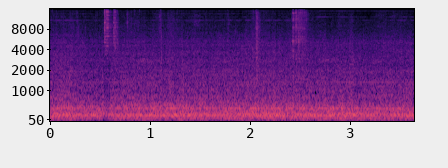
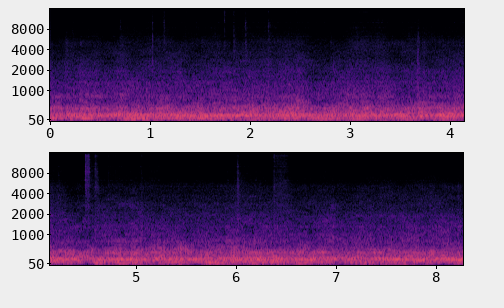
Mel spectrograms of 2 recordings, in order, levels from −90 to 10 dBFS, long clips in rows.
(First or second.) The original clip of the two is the first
